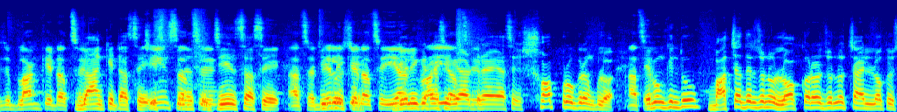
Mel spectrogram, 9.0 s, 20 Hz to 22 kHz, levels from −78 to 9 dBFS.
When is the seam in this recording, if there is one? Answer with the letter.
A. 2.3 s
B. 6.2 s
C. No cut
C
